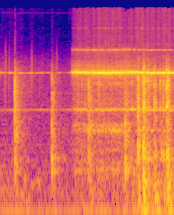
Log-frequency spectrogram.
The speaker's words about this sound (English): Now the phone.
